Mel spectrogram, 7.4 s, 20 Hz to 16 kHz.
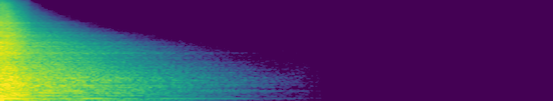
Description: MDMV3 - Hit 1.wav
